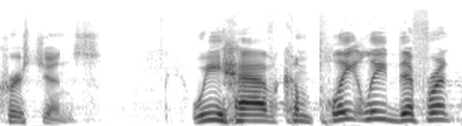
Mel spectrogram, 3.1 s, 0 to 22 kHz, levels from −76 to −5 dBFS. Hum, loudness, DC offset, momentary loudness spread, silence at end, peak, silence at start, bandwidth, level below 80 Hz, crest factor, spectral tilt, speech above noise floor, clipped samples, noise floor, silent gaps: none; -25 LUFS; under 0.1%; 16 LU; 0.1 s; -8 dBFS; 0 s; 16 kHz; -80 dBFS; 18 dB; -4 dB/octave; 35 dB; under 0.1%; -61 dBFS; none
